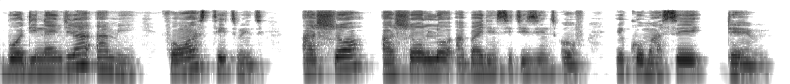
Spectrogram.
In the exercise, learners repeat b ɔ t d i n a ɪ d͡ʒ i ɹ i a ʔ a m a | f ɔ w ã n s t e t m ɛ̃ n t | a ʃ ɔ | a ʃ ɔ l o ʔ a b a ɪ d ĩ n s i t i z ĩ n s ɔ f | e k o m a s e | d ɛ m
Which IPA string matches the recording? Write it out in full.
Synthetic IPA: b ɔ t d i n a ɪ d͡ʒ i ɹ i a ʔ a m i | f ɔ w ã n s t e t m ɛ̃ n t | a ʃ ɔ | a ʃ ɔ l ɔ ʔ a b a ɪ d ĩ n s i t i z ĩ n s ɔ f | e k o m a s e | d ɛ m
